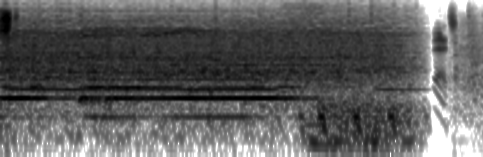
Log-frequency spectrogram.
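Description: Hockey arena goal celebration: the crowd cheers over a sustained chord of arena music, held steady for a few seconds. It fades with a few low thumps and cuts off suddenly near the end.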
